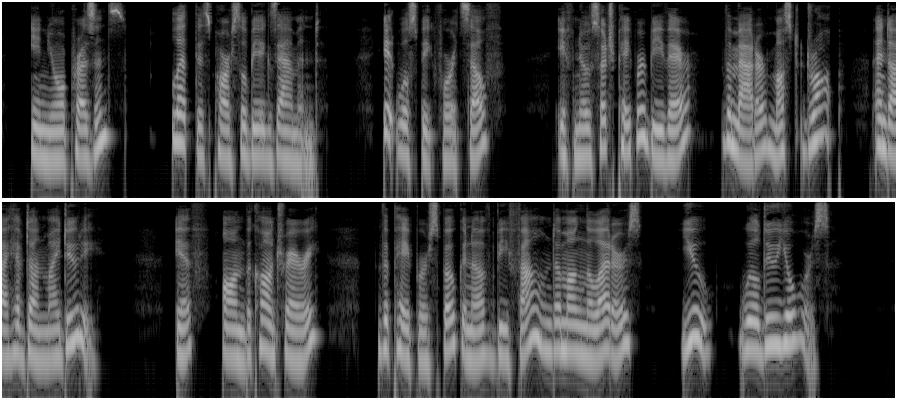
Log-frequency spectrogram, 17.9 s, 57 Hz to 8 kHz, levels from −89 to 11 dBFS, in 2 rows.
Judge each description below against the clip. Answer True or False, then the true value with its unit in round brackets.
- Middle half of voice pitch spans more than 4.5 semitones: True (4.9 semitones)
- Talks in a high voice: False (175 Hz)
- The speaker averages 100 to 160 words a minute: True (155 wpm)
